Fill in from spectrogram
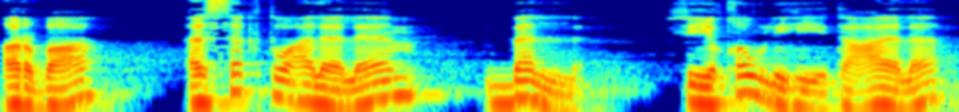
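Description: A man calmly narrating a lesson on Quran recitation rules, listing points one by one. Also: mid-range voice, breathy edge. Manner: measured, enumerating rules point by point. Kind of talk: scripted instructional narration.

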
